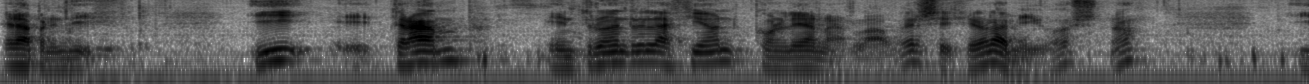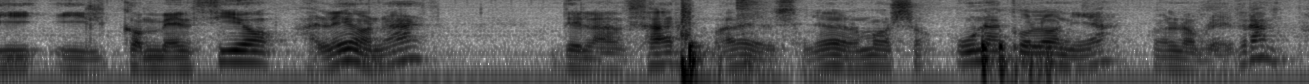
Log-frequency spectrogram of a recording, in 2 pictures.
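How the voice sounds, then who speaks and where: An older man talking easily to a live audience, spinning his stories in a chatty, anecdotal flow. He checks in with listeners constantly as he goes, and his pitch sits right in the middle for a man. Faint background noise hangs under his voice. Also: big pitch swings, a little slow. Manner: chatty anecdotal storyteller, lots of tag questions. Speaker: author presenting his book. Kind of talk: casual talk answering audience questions. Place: lecture hall before an audience.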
